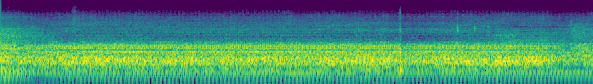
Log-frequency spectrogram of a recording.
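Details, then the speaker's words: Generator running on propane fed from the RV through a DIY quick-connect hose, before a load check: steady, even engine drone at constant speed with no misses, surging or knocks; normal running. "Okay, so now that this is fired up and it's running from the RV, we're going to do a load check just to make sure it runs, and then we should be good"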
